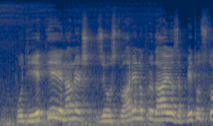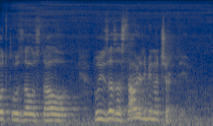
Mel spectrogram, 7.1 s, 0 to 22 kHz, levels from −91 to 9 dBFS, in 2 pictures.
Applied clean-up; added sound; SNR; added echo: none; Fire; 17 dB; none.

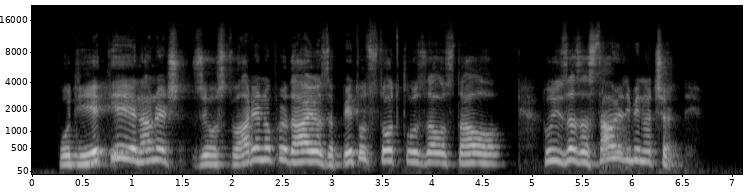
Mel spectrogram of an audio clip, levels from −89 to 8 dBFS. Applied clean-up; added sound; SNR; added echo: neural mask model DeepFilterNet 3.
